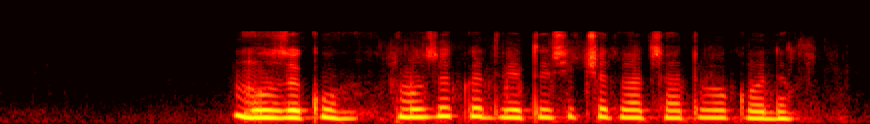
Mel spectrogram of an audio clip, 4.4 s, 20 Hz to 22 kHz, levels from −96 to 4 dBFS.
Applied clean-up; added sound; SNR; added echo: neural separator model SepFormer DNS4.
